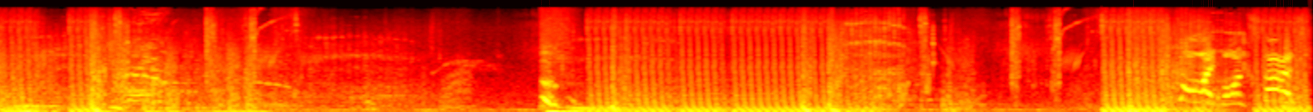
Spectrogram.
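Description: Alien creatures shriek and chitter.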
